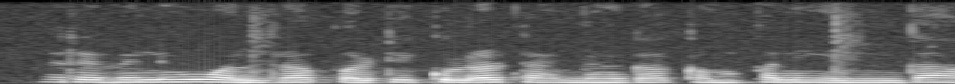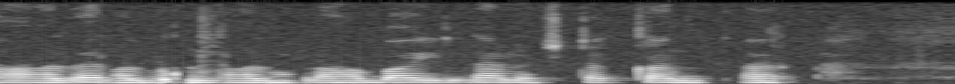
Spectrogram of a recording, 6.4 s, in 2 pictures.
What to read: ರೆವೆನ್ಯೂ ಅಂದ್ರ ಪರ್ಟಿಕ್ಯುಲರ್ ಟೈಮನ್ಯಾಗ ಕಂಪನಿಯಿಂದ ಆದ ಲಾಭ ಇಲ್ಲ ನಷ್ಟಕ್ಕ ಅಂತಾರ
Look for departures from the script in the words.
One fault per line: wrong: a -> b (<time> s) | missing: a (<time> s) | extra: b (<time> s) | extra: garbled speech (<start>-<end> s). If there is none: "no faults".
extra: garbled speech (3.6-4.2 s)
